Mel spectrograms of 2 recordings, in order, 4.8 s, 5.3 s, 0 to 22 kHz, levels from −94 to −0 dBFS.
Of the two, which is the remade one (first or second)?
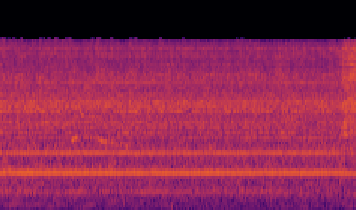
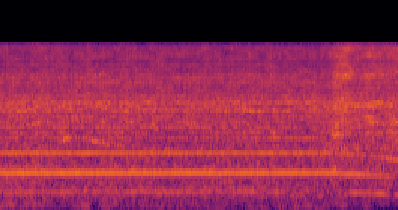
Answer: second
